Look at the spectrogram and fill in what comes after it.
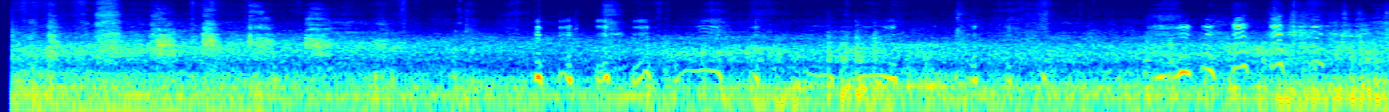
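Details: Ingeborga, a three-year-old female blue brindle Cane Corso (Italian mastiff), rolling wildly in grass, gives low wavering whines and grumbling moans that rise and fall, clustered mid-way through, amid rustling and handling noise.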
